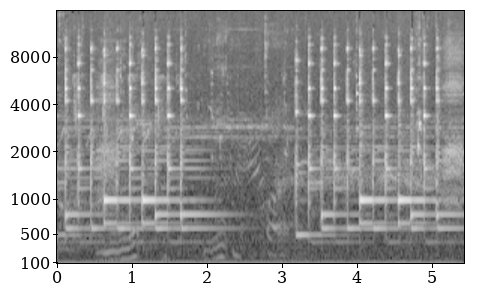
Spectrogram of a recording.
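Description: A ringtone plays during a phone call, a loud repeating chime melody with short bursts, pausing briefly in the middle before resuming, while voices talk underneath.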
